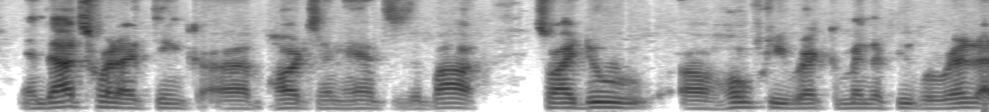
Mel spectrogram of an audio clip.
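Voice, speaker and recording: Against a quiet background, a man with medium pitch and an ordinary speaking voice talks at a fairly quick pace with ordinary pitch variation. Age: 60s. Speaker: author. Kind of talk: casual chat.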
